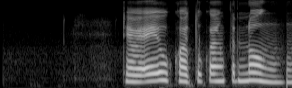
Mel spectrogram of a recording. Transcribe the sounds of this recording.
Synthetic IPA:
ɖ̥ɛ̤weʔeuɡ̥ɔ̤t̪ukaŋt̪ənʊŋ

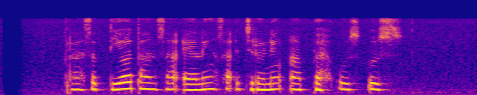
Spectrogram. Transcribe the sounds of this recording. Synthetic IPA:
prasət̪iɔt̪ansaʔelɪŋsaʔd̥ʒ̥ɾo̤nɪŋab̥a̤husʊs

